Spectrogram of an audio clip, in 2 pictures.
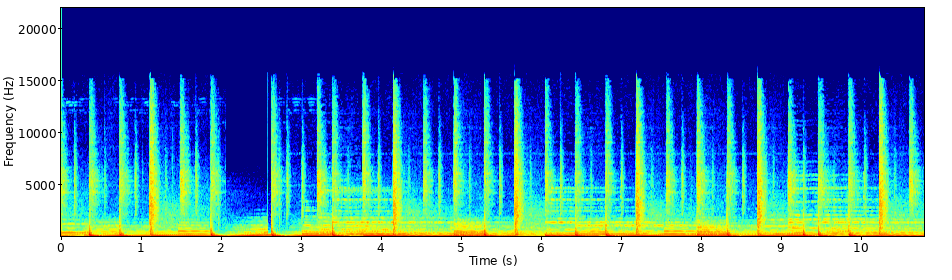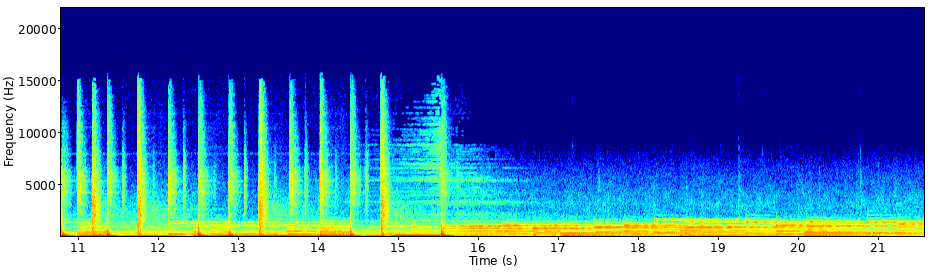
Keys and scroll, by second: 10.2 alt+super+b.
